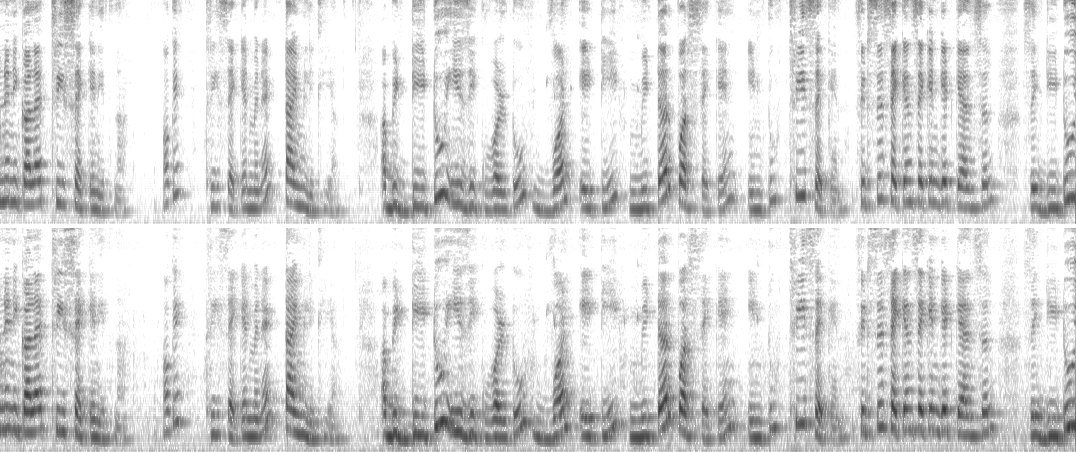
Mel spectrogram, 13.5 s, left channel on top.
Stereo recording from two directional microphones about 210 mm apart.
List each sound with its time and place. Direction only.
0.0 s speech: 40° left (ahead or behind)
